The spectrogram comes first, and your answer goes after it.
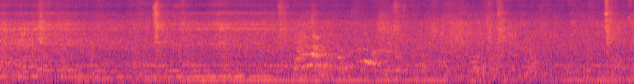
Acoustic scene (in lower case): subway station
